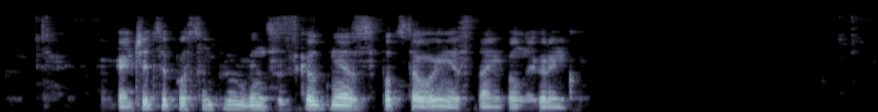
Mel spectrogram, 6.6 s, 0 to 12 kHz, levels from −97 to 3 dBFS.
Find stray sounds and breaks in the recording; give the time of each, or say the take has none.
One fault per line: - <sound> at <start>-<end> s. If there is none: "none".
none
